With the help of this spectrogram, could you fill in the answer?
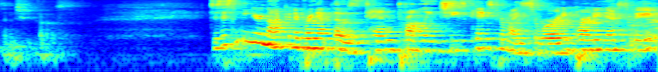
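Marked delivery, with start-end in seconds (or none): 2.1-6.5 higher, louder whiny college daughter. Retold or imitated. Daughter on the phone asking for cheesecakes, whiny. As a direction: whine it like a spoiled student.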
